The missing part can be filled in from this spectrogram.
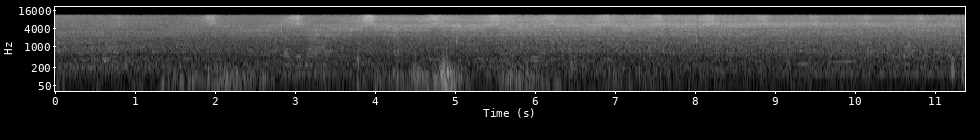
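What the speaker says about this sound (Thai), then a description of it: "นี่ครับ น้ำตกเพียงดินนะครับ ที่หนองหินจังหวัดเลยครับผม" Phiang Din waterfall at Nong Hin in Loei province, fed by limestone hills, pours with a steady, full rushing hiss that holds even and close throughout, with no voices over it.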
